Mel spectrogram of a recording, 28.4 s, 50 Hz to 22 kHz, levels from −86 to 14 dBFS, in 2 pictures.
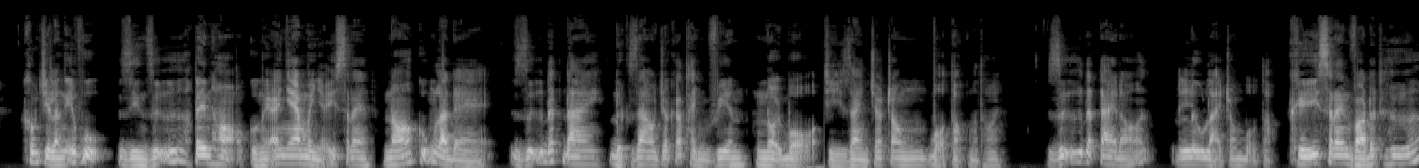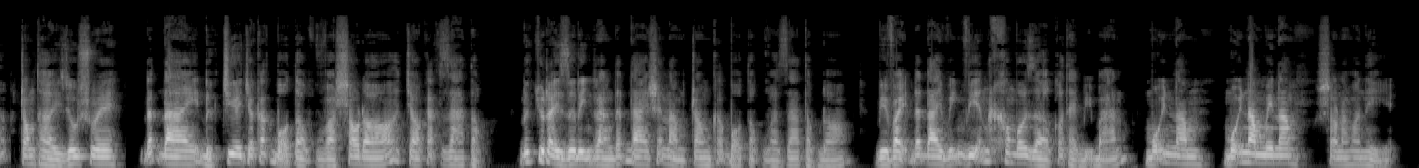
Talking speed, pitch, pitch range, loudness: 235 wpm, 125 Hz, 115-135 Hz, -19 LUFS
